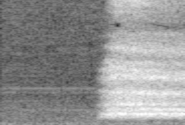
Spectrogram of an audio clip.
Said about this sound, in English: Really feel it. And just take a second. And breathe in.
